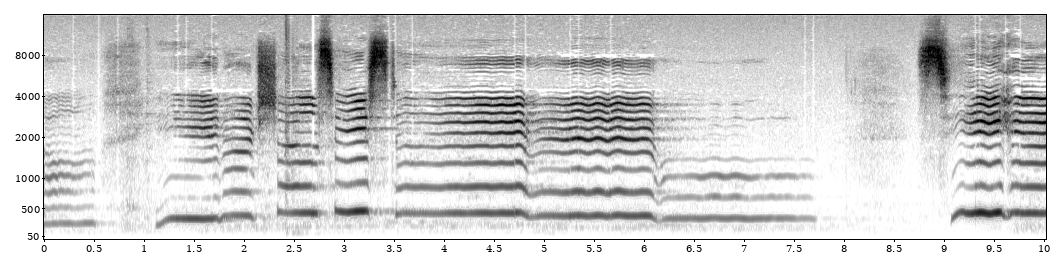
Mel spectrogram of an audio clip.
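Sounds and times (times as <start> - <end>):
woman singing a hymn: 0.0 - 7.8, 8.8 - 10.0.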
